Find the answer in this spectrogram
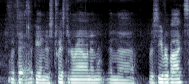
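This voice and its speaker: Moderate pace, with a dark, mellow tone. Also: man. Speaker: RC hobby video maker. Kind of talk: casual build tutorial. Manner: mumbling.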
